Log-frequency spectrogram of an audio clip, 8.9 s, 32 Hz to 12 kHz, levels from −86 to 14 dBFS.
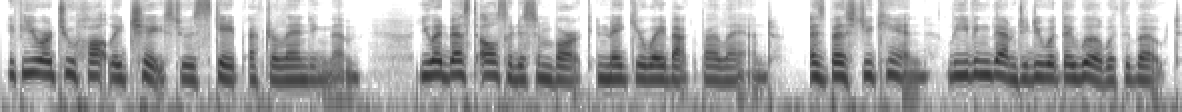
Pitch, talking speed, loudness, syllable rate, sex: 200 Hz, 250 wpm, -17 LUFS, 6.1 syllables/s, female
